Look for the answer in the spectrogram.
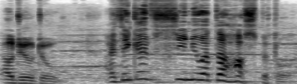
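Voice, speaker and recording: Affable, high-voiced Doctor Watson acted by a man. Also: wildly swooping pitch, fairly quick, music in the background. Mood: genial. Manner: genial, hesitant, old-fashioned exclamations. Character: loyal, affable, easily amazed doctor Watson. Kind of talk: audio theatre acting.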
